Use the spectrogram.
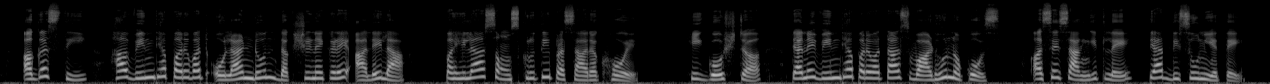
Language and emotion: Marathi, neutral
